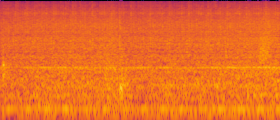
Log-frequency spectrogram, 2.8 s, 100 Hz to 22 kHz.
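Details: Ford E350 5.4L V8 van at idle after the misfire repair: steady, even hum with no stumbles or skips throughout. The engine fires cleanly on all cylinders, a normal idle.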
